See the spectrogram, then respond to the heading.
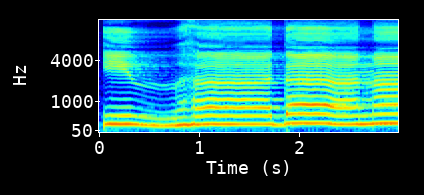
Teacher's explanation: Da hukumnya mad thobi'i muqaddar karena dalnya berharakat fathah panjang. Cara bacanya huruf dal ini kita panjangkan dua harakat saja.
